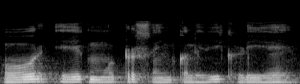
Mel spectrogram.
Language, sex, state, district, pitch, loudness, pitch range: Hindi, male, Uttar Pradesh, Shamli, 110 Hz, -18 LUFS, 105-120 Hz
